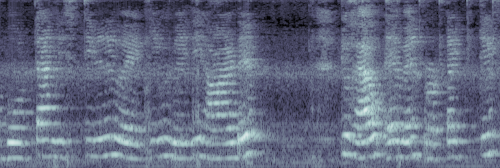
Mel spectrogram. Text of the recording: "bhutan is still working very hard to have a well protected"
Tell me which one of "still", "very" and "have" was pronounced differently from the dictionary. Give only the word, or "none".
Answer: none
